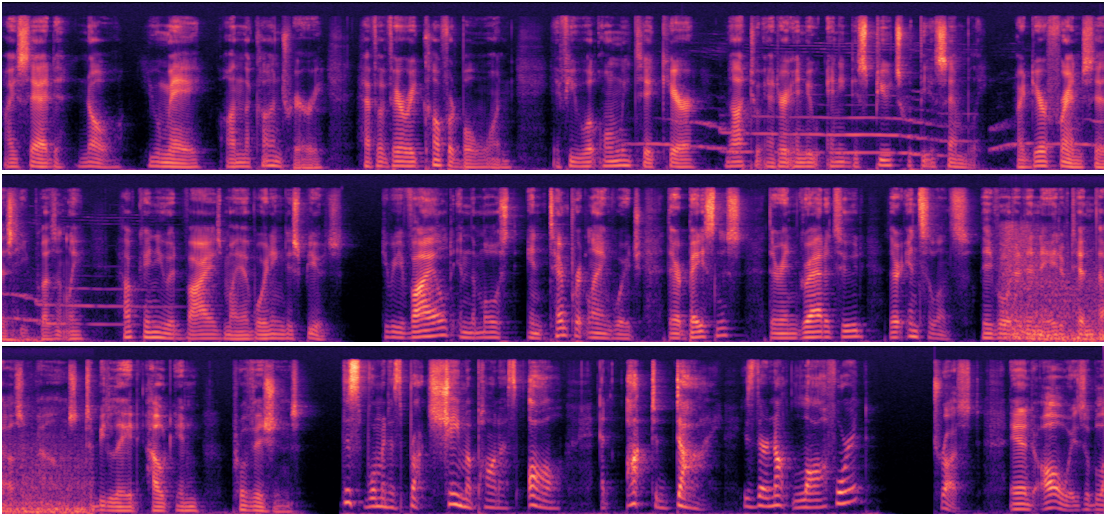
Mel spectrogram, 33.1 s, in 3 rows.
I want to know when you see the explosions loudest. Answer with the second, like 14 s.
21 s.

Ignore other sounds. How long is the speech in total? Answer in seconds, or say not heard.
33 s.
